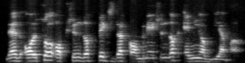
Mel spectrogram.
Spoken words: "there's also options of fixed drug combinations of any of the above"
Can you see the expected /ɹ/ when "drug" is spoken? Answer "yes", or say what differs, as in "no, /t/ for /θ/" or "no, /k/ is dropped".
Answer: no, /ɹ/ is dropped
